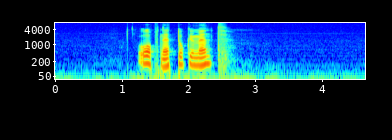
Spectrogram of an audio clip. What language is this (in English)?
Norwegian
